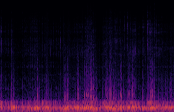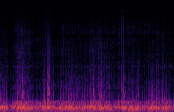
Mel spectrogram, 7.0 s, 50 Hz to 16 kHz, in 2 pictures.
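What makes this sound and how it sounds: Fingernails scratch a small, round, white textured foam windscreen covering a microphone. The result is a steady, dense, low rumbling scrape with a hum-like tone around 220 Hz, broken by soft flicks of brighter crackle. The level stays fairly even throughout.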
